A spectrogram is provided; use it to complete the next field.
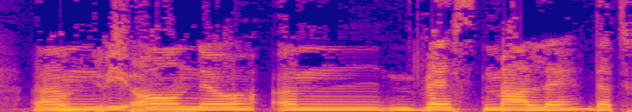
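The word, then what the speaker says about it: Westmalle: the trapist Abel um we all know um vest Mal that's correct too right all maybe it's uh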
